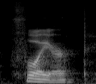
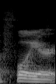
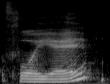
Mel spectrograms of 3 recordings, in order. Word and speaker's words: foyer: It's foy, like in boy, and then like in paper or together. Foyer.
